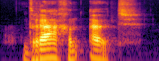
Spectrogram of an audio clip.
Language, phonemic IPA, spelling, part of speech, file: Dutch, /ˈdraɣə(n) ˈœyt/, dragen uit, verb, Nl-dragen uit.ogg
- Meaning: inflection of uitdragen: 1. plural present indicative 2. plural present subjunctive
